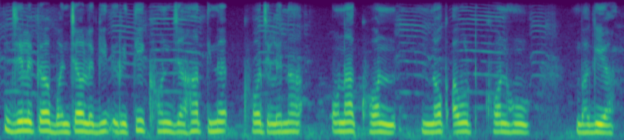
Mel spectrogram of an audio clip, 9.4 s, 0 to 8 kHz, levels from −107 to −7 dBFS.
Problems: constant background noise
